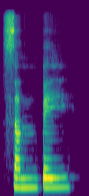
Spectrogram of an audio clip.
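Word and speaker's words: san pei (三杯): Por ejemplo, conductor en chino se dice fíjate, uno, uno, O si quiero decir tres tazas, el número tres es san y taza o vaso es pei. Así que tres vasos o tres tazas, san pei, san pei, tono robot.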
